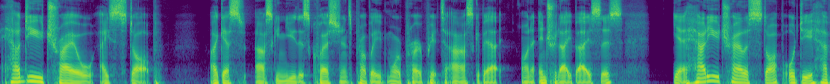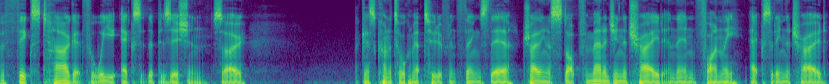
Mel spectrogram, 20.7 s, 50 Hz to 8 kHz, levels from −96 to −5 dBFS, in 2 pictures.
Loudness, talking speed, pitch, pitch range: -18 LUFS, 195 wpm, 85 Hz, 75-105 Hz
